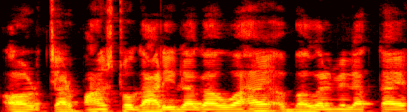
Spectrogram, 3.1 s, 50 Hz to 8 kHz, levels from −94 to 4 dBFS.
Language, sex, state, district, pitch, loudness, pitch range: Hindi, male, Bihar, Saharsa, 135 Hz, -24 LUFS, 130-135 Hz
